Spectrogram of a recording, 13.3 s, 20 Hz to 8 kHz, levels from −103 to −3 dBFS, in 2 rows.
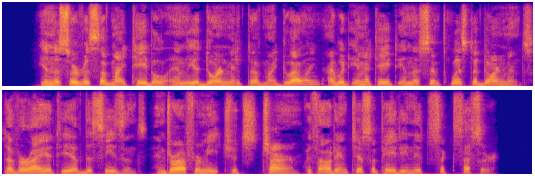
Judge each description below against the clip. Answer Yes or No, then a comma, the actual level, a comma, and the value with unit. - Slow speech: No, average, 155 wpm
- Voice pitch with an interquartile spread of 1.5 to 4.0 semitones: No, average, 4.8 semitones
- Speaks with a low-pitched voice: Yes, low, 125 Hz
